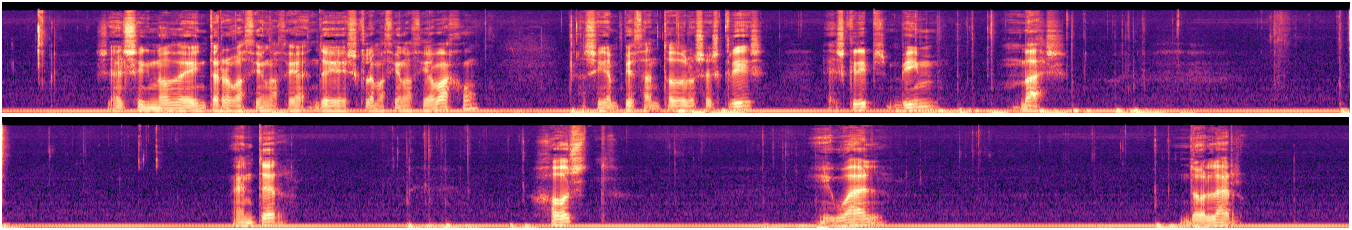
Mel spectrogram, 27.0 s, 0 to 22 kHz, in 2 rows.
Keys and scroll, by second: 7.2-8.4 typing, 10.2-12.6 typing, 14.1 Return, 16.6 typing, 18.1-19.2 typing, 22.4 =, 25.9 shift+4.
